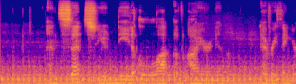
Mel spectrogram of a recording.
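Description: A man speaks into a microphone, close and calm.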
